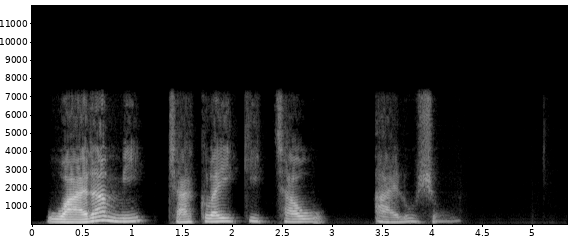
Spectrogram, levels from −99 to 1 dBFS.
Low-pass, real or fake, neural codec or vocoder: 7.2 kHz; fake; codec, 16 kHz, 0.4 kbps, LongCat-Audio-Codec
